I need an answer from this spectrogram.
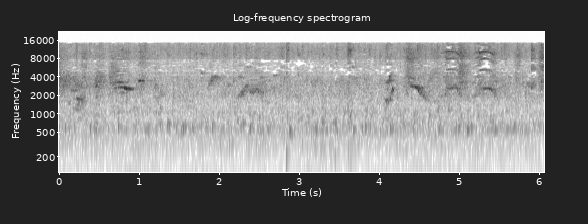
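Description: Birds chirping: short, scattered high chirps and a few quick sliding squeaks, over a steady low hum and hiss.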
